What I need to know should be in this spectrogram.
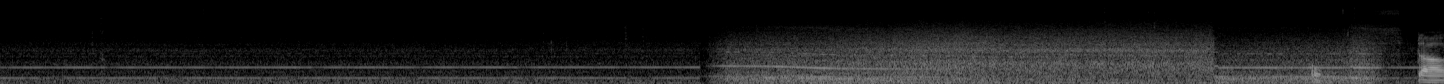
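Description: An electric train motor hums steadily from inside the cab.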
